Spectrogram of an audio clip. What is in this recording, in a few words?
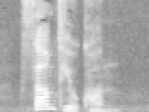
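"tiu4 kwan4", Cantonese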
